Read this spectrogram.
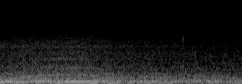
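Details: BMW X5 M62TUB44 V8 after timing chain and guide replacement: smooth rev rising and settling with a low even note, no rattle or chain slap; owner notes slight belt slipping sound and may retighten tensioning.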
